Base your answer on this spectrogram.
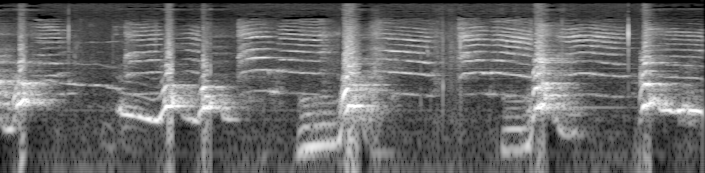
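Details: Domestic dog answering a puppy, giving repeated yowling whines and yelps about every two seconds, each sliding up then down with strong overtones, mixed with a few short barky notes.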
